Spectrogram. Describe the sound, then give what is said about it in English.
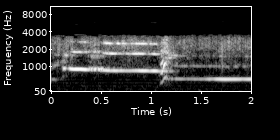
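Wild dogs on a moor bay and howl in a sustained, tonal cry that holds steady, then drops abruptly to a lower pitch and carries on. “There are wild dogs on the moor. Sometimes they bay and howl.”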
